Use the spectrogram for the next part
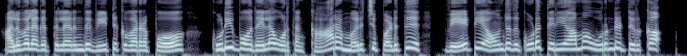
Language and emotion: Tamil, disgusted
